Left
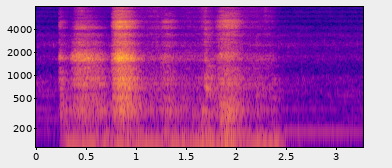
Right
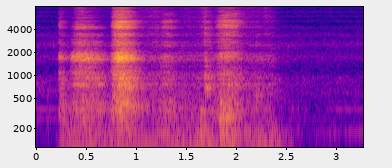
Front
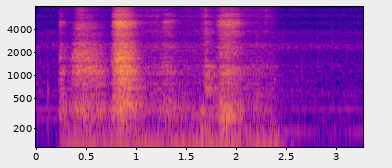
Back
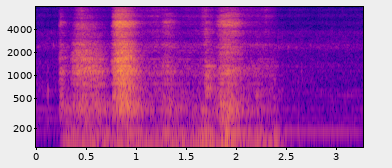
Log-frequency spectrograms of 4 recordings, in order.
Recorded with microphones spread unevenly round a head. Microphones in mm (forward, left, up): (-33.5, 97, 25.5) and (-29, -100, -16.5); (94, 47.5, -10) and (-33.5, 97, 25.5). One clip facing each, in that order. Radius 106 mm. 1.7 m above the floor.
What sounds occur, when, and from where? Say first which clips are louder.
0.2 s breathing: even, front 1 dB; 90° right, 3.5 m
